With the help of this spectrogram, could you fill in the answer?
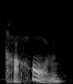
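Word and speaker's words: cajon: Um, you know, Josh is back there playing a kahon right now as they're they're pronounced.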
